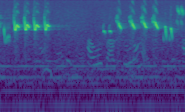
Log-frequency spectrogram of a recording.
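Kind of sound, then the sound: bird, nightingale song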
